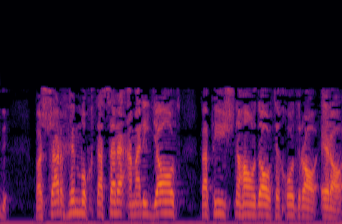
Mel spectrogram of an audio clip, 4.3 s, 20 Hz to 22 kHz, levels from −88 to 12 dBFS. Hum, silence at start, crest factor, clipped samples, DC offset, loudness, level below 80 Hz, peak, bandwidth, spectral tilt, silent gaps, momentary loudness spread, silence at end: none; 0 s; 18 dB; under 0.1%; 0.4%; -25 LUFS; -66 dBFS; -8 dBFS; 5.4 kHz; -6 dB/octave; none; 8 LU; 0 s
